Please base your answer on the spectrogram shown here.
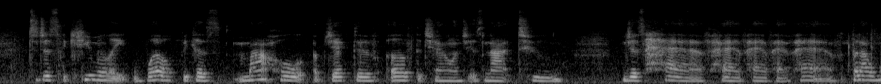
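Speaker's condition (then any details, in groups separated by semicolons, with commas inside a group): No condition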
